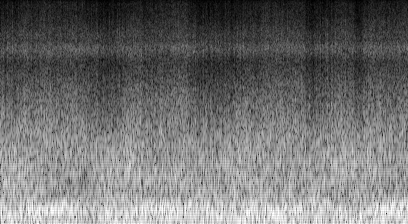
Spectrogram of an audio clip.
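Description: Loud, steady rush of air buffeting a camera's microphone in skydiving freefall.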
